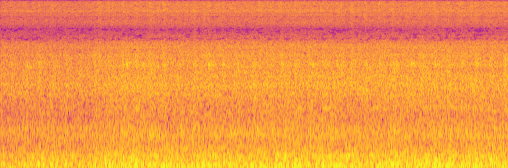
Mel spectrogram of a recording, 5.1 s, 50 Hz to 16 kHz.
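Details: International Scout after about 13 years sitting, new plug wires, not yet up to temperature: settles into an even, steady idle with no misses, knocks or pops, sounding healthy.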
